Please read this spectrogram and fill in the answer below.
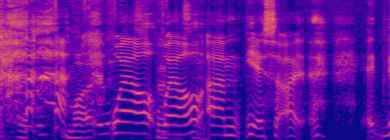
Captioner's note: laughs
